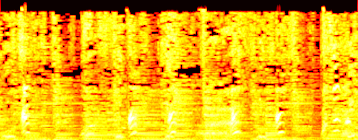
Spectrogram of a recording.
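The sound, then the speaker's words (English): A voice imitates a dog barking, giving a steady run of about seven quick woofs over a bright musical backing, each bark clear. “What does a dog say?”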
